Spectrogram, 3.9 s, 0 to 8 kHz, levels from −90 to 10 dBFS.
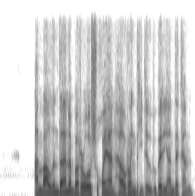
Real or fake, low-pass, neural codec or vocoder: fake; 7.2 kHz; codec, 16 kHz in and 24 kHz out, 0.6 kbps, FocalCodec, streaming, 2048 codes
